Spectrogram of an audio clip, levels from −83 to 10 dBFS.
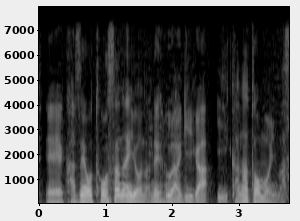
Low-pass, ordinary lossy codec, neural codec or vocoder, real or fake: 7.2 kHz; none; codec, 16 kHz, 16 kbps, FreqCodec, larger model; fake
